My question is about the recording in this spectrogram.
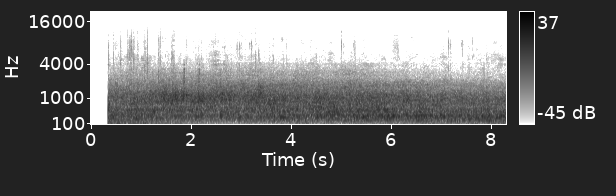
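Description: Jet engines of a formation of Red Arrows BAE Hawk display jets, heard from the ground as a steady rushing noise that starts abruptly a moment in.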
